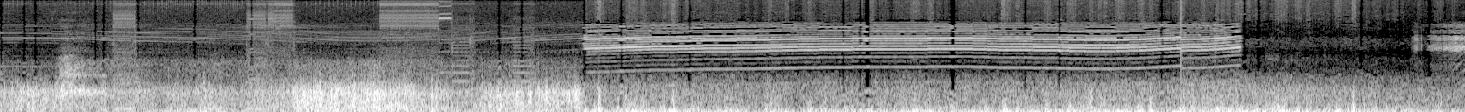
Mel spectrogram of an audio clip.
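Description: Wind rushing over the microphone in flight under a paraglider. About four seconds in, a steady high electronic tone joins it and holds for about five seconds before cutting off.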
